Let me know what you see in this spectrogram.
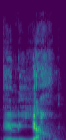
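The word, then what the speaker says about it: אליהו: repasar es Elías que en hebreo se se pronuncia el yajo como hace rato lo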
